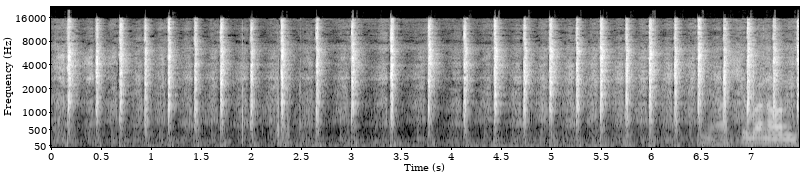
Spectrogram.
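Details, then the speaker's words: 3-inch Fowler traction engine running on air at about 40 after fixing cylinder leaks: crisp, even exhaust beats at about four per second with quiet gaps and no leak hiss; a much cleaner beat. "That sounded lovely. Much much better. Much cleaner beat."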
